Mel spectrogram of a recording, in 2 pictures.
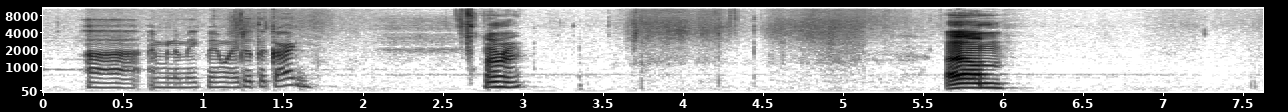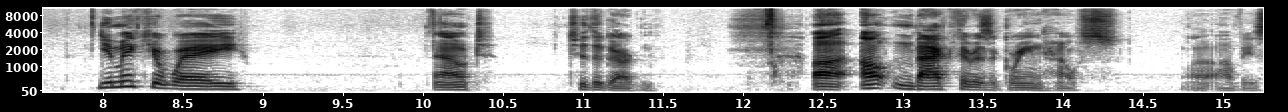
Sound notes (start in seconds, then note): none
